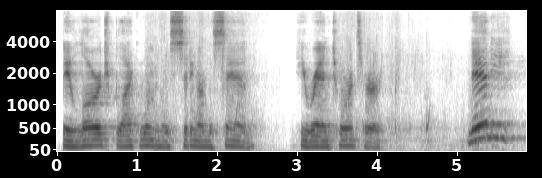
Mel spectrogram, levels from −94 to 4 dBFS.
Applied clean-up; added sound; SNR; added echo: neural separator model SepFormer DNS4.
